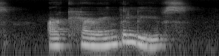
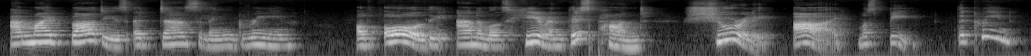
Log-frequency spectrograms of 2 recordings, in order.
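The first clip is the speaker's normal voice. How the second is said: louder, a touch of a vain queen; proud dragonfly; 2 semitones higher, 8 dB louder than usual. Acted. Dragonfly boasting to the pond, louder and regal.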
